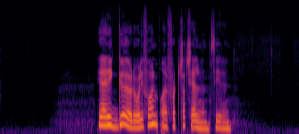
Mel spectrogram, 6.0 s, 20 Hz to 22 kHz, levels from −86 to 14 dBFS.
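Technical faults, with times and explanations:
No technical faults detected in this speech recording.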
